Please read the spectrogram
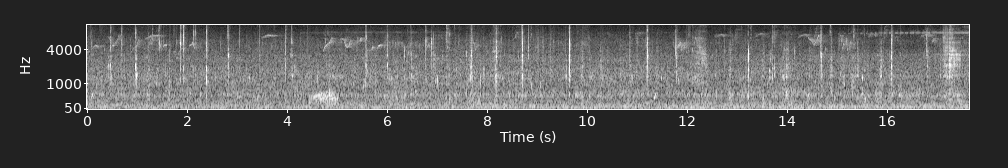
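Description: Sharp, irregular clicks and crackles of grilled prawn shells being cracked and peeled apart by hand, with faint bird chirps in the background.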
